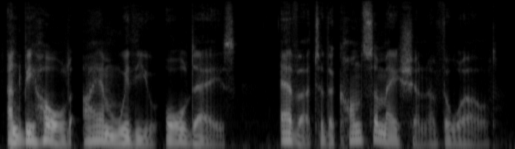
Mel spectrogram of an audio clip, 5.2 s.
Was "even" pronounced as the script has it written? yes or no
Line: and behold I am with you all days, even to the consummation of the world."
no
